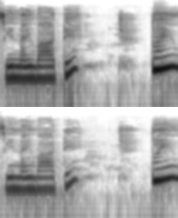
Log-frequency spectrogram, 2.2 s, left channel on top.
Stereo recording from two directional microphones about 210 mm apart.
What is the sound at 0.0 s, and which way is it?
Speech, 15° left (ahead or behind).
